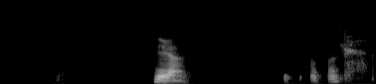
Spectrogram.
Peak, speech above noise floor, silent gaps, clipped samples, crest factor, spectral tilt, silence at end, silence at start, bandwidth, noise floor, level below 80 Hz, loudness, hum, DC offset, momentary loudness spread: -10 dBFS; 57 dB; none; under 0.1%; 22 dB; -9.5 dB/octave; 0.1 s; 1.55 s; 5 kHz; -85 dBFS; -66 dBFS; -29 LUFS; none; under 0.1%; 20 LU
